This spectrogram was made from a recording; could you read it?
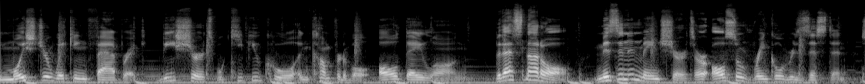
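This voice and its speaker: A man's voice: medium pitch, a little mellow. A man delivering a scripted promotional read in the manner of an advertisement announcer. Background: guitar music.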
